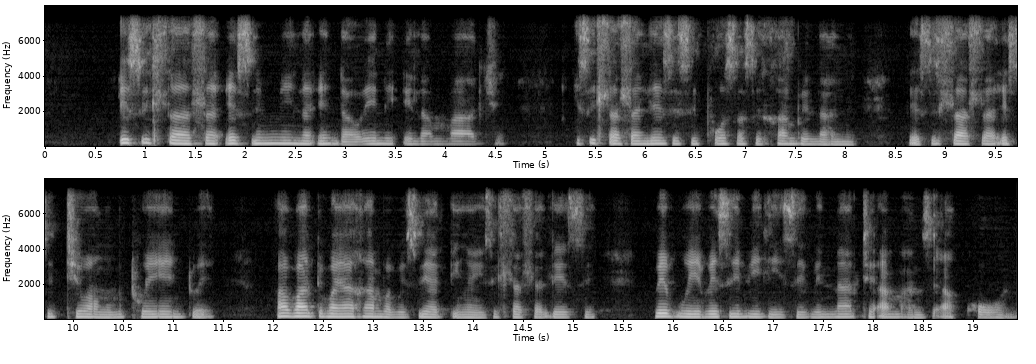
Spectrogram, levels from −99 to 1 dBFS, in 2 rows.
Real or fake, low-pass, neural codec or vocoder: fake; 7.2 kHz; vocoder, 22.05 kHz, 80 mel bands, HiFi-GAN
